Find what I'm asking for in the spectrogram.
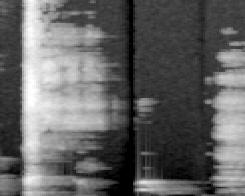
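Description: A pet dog, freaking out for no apparent reason, barks and yelps in three separate outbursts, the first harsh and drawn out, the next two shorter and higher, fairly quiet, with no talking.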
